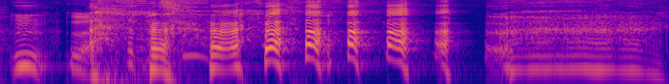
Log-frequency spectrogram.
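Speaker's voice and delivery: high, bright burst of laughter. Real, not acted. Laughing at the kick.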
